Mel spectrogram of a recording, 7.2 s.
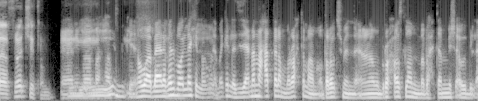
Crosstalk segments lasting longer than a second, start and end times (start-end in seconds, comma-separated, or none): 1.0-3.3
